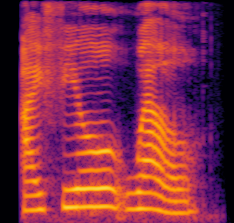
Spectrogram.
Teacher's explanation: Notice how the L is prolonged by keeping the tongue up longer. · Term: The American L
